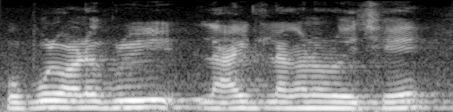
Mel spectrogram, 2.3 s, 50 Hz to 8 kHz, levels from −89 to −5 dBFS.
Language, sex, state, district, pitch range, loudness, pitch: Bengali, male, West Bengal, Alipurduar, 160-180 Hz, -12 LUFS, 170 Hz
